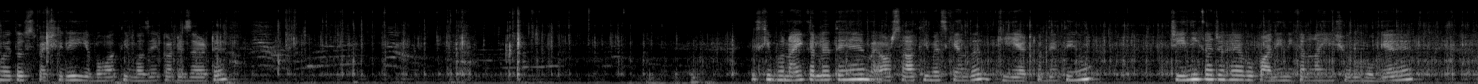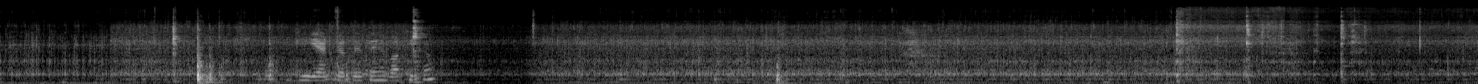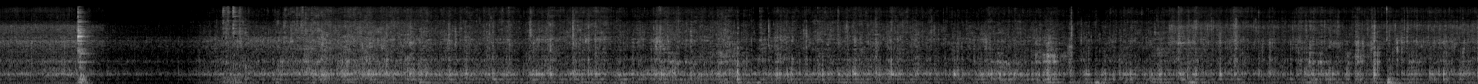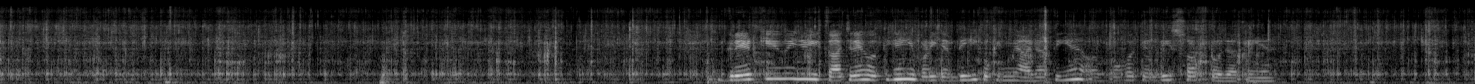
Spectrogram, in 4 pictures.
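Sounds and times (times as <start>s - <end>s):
carrots sizzling in a pot: 0.0s - 59.0s
spatula scraping pan bottom: 26.5s - 28.5s, 32.6s - 47.4s.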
